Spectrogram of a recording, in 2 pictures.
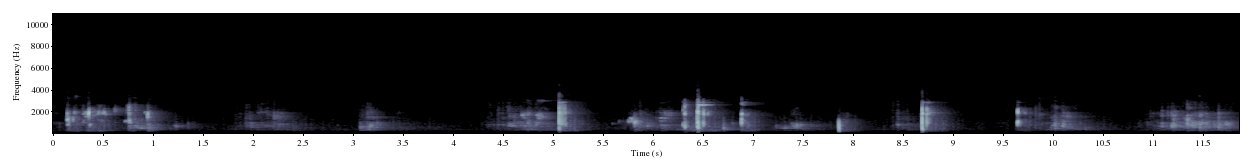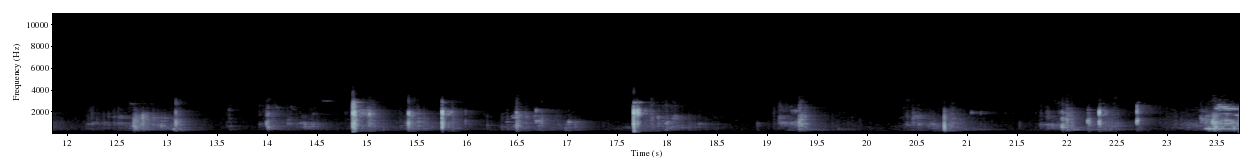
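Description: Porcelain cups and saucers clink sharply as they are set down and moved.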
